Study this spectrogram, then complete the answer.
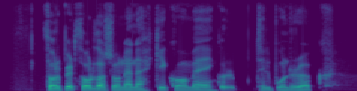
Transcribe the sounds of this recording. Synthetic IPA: θɔɾpjʏɾt̪θowɾðasownɛnɛhcɪkʰɔːmɪðejŋ̥kʏɾ̥ | t̪ʰɪlpuʏnrœːk

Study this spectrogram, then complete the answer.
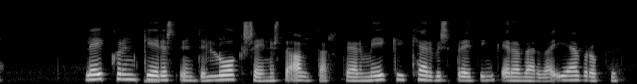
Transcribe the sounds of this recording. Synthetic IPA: leːjkœɾɪncɛːɾɪst̪ʏ̰nt̪ɪɾlɔːkseːjnʏst̪ʏ̰ʔa̰lt̪a̰ɾ̥θɛːɣaɾmɪːcɪlcʰɛɾvɪspɾeːjt̪iŋkɛɾaðvɛɾða̰ʔiɛvɾowpʏ

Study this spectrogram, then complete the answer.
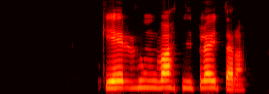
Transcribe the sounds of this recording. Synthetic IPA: cɛːɾʏɾ̥hunvaht̪nɪðplœːɥt̪aɾa

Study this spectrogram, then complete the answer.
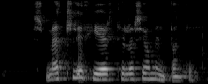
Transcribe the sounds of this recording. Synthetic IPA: smɛt̪lɪðçɛɾ̥t̪ʰɪlaðsjaːwmɪnt̪̚pant̪ɪθ

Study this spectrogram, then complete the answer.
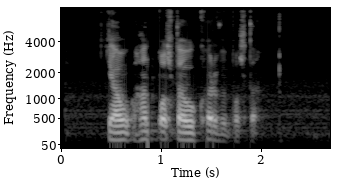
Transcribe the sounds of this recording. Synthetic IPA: jaːwɦan̚pɔl̥t̪aɔɣkʰvœɾvʏpɔl̥t̪a

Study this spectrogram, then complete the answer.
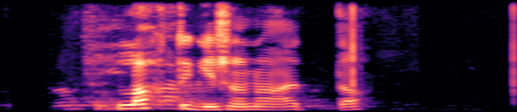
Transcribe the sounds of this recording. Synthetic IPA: laht̪ɪcːɪsanaɛt̪ːa

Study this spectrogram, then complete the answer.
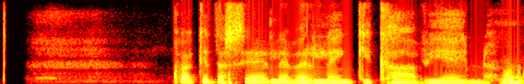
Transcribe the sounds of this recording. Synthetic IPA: kʰv̥aːðcɛːt̪asɛːlɛvɛːɾɪlejɲcɪkʰaːvieːjnʏ

